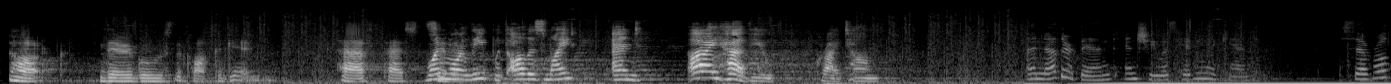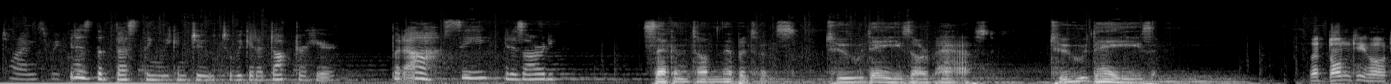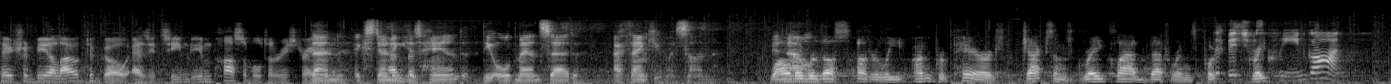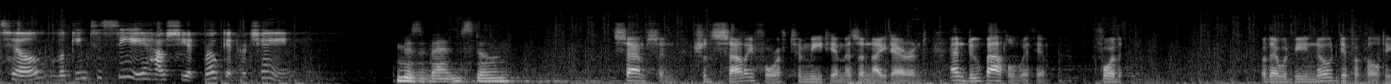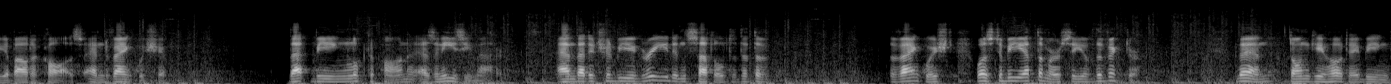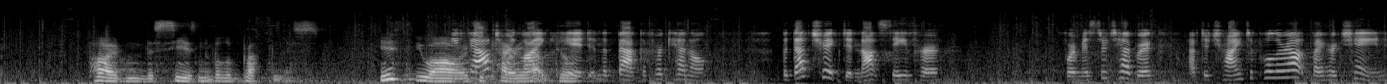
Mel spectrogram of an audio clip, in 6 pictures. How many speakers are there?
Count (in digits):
9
